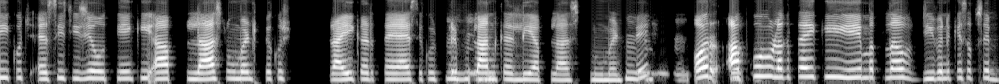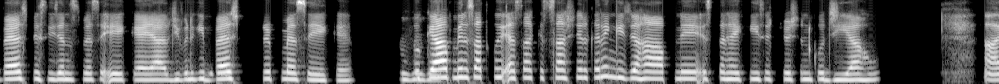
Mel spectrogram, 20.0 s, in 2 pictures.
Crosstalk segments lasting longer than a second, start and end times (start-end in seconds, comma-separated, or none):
none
